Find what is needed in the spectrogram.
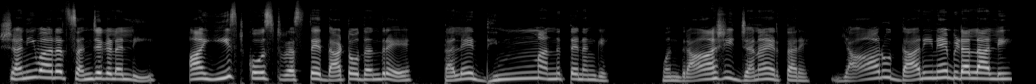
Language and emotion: Kannada, angry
